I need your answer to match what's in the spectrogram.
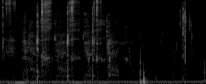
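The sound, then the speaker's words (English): Crunchy chewing and biting of Maggi, a run of moist, crackly bites with sharp high clicks at an irregular rhythm, fairly quiet, with a low steady hum underneath and no talking. “So I get to save myself from a double tap there, but I'm going to take a little bit of this Maggi.”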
